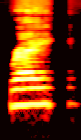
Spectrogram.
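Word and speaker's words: Rhea: Thank you, Rehea. Is it Ray or Rehea? I don't want to mispronounce. Yeah, Sandy cereal is yummy. Ray. Okay.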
